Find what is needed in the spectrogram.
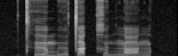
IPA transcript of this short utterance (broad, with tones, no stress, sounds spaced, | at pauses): t̪ʰ ɨ˧ ə̯ m ɨ̤˨˩ ə̯ t̪ a˦˥ k̚ x ə̤˨˩ n ŋ a˧˩˨ ŋ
